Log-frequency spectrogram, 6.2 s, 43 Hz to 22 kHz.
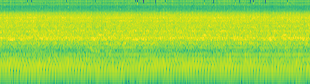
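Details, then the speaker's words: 1997 Lawn Chief 3.75 hp push mower after second governor adjustment, set by ear without tachometer: steady single-cylinder drone still gaining, off its proper speed; plastic governor arm bending back and not holding its setting. "Definitely gaining. Problem with these plastic governor arms is they don't like to stay where you put them."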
